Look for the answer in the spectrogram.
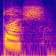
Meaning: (noun) 1. An act of blushing; a pink or red glow on the face caused by embarrassment, shame, shyness, love, etc 2. A glow; a flush of colour, especially pink or red
- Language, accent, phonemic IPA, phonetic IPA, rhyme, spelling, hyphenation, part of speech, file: English, US, /ˈblʌʃ/, [ˈblʌʃ], -ʌʃ, blush, blush, noun / verb, En-us-blush.ogg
